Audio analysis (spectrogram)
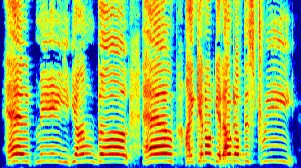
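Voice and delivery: calling out, crying out. Reading a story, a spider stuck in a tree calls to a girl, crying out for help. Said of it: "He cried".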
